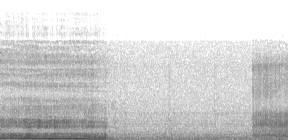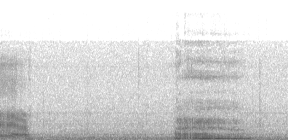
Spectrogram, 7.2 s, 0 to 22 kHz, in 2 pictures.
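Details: Napoleon, a 13.5-week-old vocal cat with a wide repertoire, opens with a loud drawn-out steady tonal cry lasting over a second, then two short breathy bursts; a person sympathises in between.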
